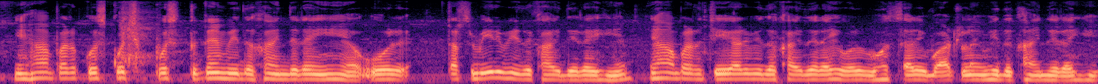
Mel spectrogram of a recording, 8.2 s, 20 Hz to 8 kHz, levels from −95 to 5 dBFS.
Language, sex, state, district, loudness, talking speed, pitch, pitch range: Hindi, male, Chhattisgarh, Korba, -13 LUFS, 240 wpm, 135 Hz, 125-145 Hz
